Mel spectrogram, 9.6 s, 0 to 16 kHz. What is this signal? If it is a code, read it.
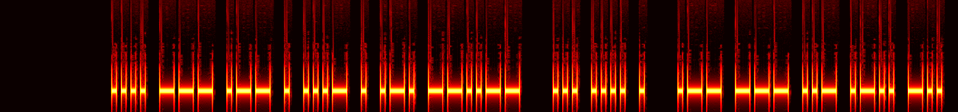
Morse code, heard as a keyed tone, about 25 wpm, 700 Hz. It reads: HOWEVER, SHE WOULD
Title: Sentences from Top 700 Words 25wpm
